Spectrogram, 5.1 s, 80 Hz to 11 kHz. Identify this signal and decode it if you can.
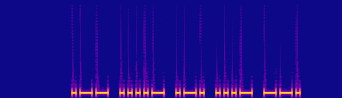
Morse code, heard as a keyed tone, about 20 wpm, 700 Hz. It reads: W4RVG
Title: Speed Racing - USA 1x3 Call Signs 17wpm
